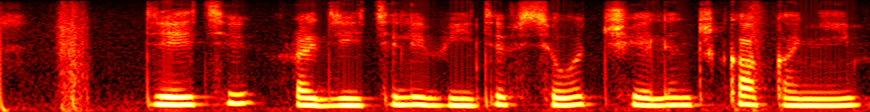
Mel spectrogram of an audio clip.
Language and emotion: Russian, neutral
